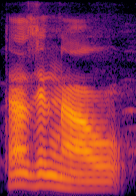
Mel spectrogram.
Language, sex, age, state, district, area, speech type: Bodo, male, 45-60, Assam, Kokrajhar, rural, spontaneous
